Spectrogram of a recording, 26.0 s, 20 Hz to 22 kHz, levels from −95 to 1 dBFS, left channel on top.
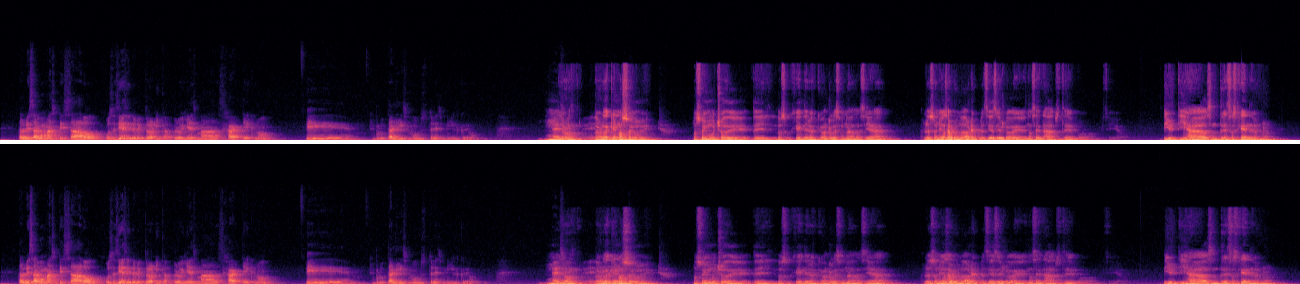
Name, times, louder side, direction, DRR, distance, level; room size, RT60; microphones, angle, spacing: voice 1, 0.4-5.4 6.1-7.1 7.4-9.5 11.0-13.3, equal, 10° right, 1 dB, 0.6 m, -30 dB
voice 2, 10.8-11.5 11.8-13.0 13.9-17.7 18.4-21.9 23.3-25.4, left 2 dB, 80° left, 5 dB, 0.6 m, -24 dB
5.4 x 2.0 x 4.7 m, 0.73 s
head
